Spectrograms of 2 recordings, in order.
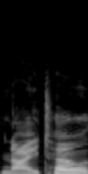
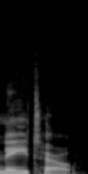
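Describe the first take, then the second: First: The first syllable sounds like 'nigh'. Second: The first syllable sounds like 'nay'. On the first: This is the original family pronunciation. "Americans seemed to have a harder time with Naito" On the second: This is the changed, Americanized pronunciation. "he changed the pronunciation in the nineteen fifties to Nato"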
